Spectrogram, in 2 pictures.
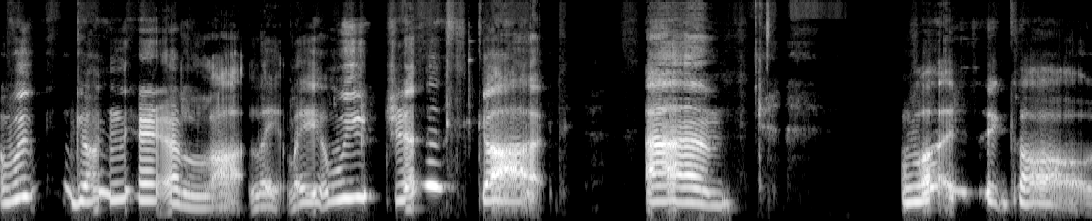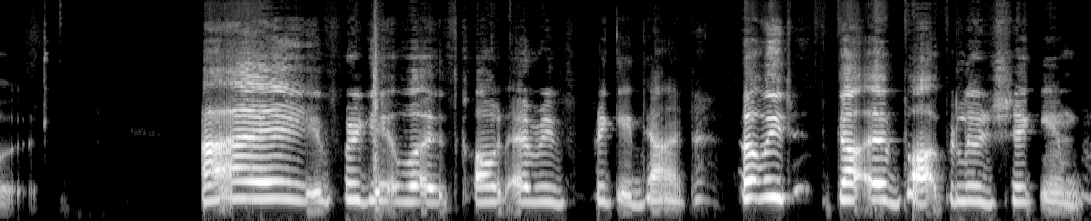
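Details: Adult woman with cerebral palsy, which she says is why she talks this way and that nothing can be done about it; dysarthria (cerebral palsy).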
